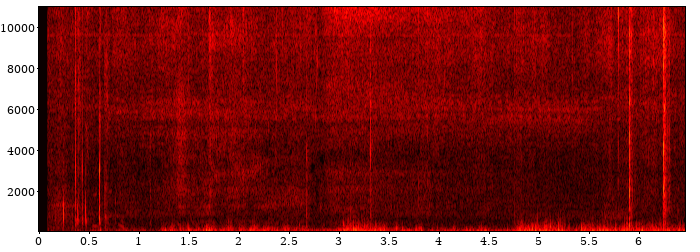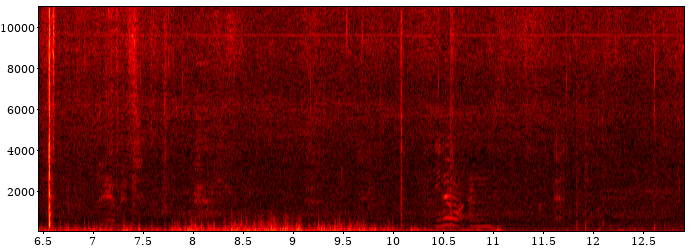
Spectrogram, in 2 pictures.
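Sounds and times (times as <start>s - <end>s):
wind buffeting microphone: 0.1s - 12.9s.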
